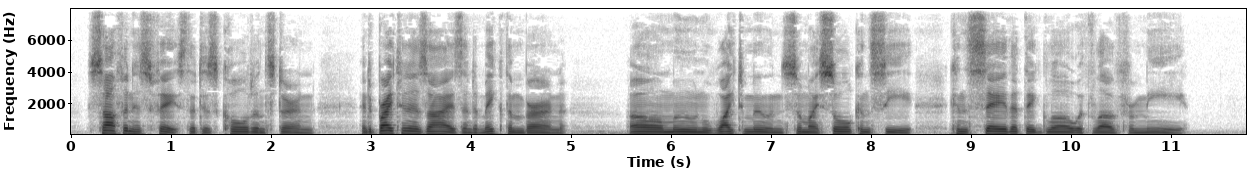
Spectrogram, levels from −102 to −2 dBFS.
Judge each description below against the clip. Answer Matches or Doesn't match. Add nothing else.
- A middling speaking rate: Matches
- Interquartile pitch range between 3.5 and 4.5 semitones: Doesn't match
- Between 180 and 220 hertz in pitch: Doesn't match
